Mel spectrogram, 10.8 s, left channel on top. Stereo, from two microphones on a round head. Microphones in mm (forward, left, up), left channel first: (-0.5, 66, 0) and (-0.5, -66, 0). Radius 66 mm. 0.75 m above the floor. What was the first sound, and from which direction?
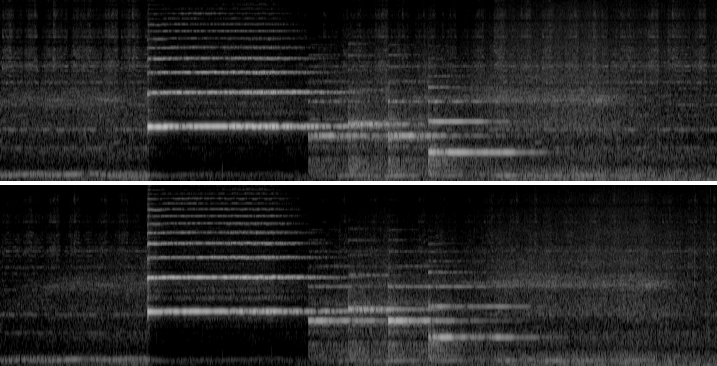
A violin, 45° right (ahead or behind).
